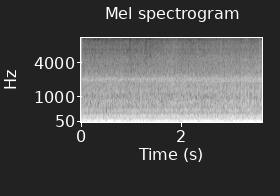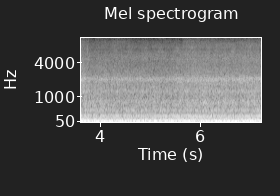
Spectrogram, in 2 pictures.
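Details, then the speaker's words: 2014 Jeep Grand Cherokee Limited 4x4 automatic, known for the 3.6 tick, on a test drive near 60 mph: steady, even road and engine drone with no suspension noise, clunks or grinding, good acceleration; normal highway cruise. "But this is driving really well. It has good acceleration."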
